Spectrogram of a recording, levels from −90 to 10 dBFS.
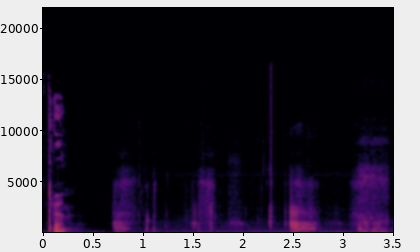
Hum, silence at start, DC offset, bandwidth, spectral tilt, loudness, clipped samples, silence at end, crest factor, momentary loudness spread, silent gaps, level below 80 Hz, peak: none; 0 s; under 0.1%; 16.5 kHz; -4.5 dB/octave; -48 LUFS; under 0.1%; 0 s; 28 dB; 18 LU; none; -66 dBFS; -20 dBFS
